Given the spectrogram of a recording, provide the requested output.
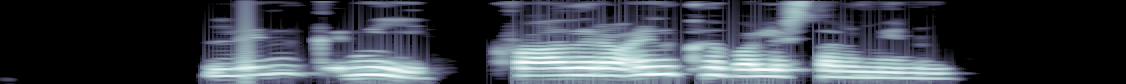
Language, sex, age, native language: Icelandic, female, 30-39, Icelandic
